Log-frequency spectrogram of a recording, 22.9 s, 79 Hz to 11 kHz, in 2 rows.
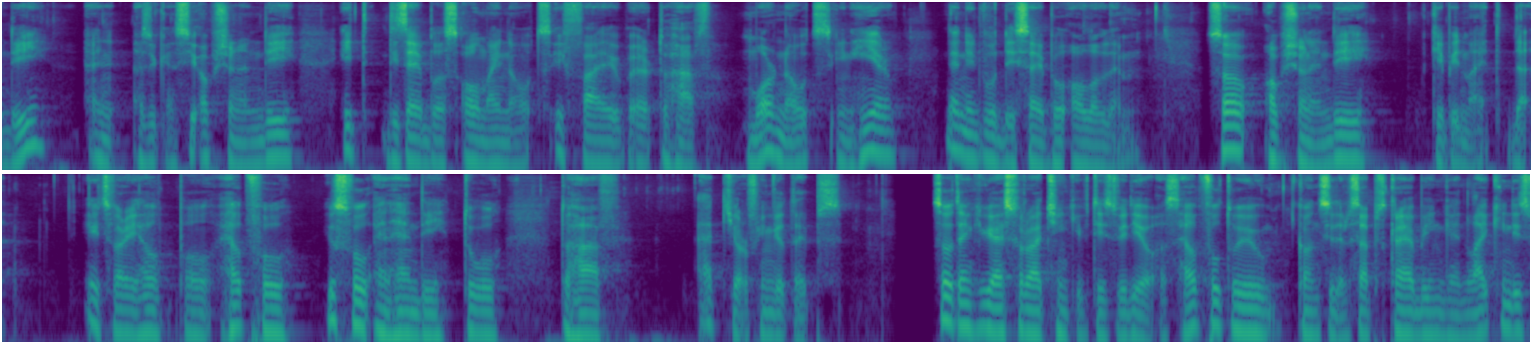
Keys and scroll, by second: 0.7 alt+d, 1.5 alt+d, 9.1 alt+d, 10.0 alt+d, 10.6 alt+d, 11.2 alt+d, 15.7 alt+d, 16.3 alt+d.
